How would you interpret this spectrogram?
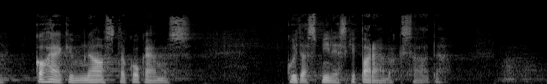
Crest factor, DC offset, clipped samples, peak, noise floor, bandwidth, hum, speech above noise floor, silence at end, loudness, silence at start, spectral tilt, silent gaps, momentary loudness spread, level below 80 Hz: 24 dB; under 0.1%; under 0.1%; -6 dBFS; -57 dBFS; 11.5 kHz; none; 29 dB; 0.2 s; -28 LUFS; 0 s; -4.5 dB/octave; none; 21 LU; -60 dBFS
